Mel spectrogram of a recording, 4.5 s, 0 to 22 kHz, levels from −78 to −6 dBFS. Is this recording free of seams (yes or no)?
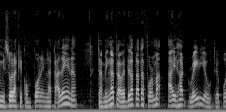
yes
